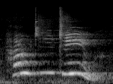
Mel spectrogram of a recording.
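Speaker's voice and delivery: high, loud chirpy duck greeting; duck's high cheery hello; polite duck. Acted. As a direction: greet him brightly like a duck.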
